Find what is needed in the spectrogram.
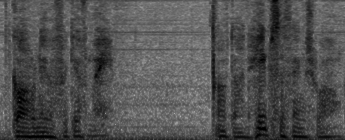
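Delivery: soft, low admission of guilt; subdued self-doubt. Retold or imitated. Dying man doubts God would forgive him, subdued. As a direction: confess it quietly to yourself.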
